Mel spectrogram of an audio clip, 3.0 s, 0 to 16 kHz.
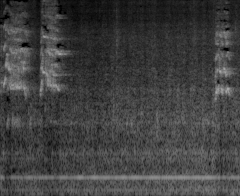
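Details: Elegant Tern calls from a large nesting colony on two barges in Long Beach Harbor, August 13, 2021, during a rescue and monitoring operation: a few harsh, high squawks, then a quiet gap and one more squawk over a steady low hum.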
